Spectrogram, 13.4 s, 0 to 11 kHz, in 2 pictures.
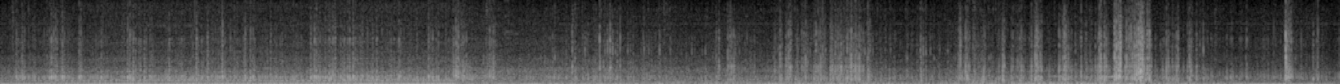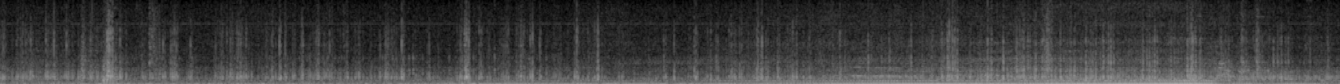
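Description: Nissan 200SX's turbocharged four-cylinder engine heard from inside the cabin on track. It runs at high steady revs, drops in pitch a couple of seconds in, climbs steadily through the last few seconds, then falls sharply near the end. Sharp clicks and rattles come through all along.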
